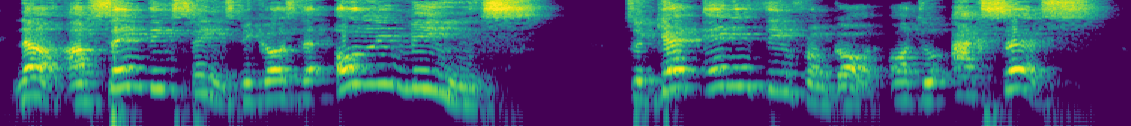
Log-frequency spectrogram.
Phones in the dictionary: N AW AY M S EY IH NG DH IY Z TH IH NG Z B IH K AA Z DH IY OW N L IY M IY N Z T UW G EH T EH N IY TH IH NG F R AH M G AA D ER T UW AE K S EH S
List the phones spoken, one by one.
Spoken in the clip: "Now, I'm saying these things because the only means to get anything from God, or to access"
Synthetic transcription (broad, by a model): N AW AY M S EY IH NG DH IY Z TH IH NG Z B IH K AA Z DH IY OW N L IY M IY N Z T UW G EH T EH N IY TH IH NG F R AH M G AA D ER T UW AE K S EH S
